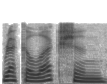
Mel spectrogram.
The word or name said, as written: recollection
